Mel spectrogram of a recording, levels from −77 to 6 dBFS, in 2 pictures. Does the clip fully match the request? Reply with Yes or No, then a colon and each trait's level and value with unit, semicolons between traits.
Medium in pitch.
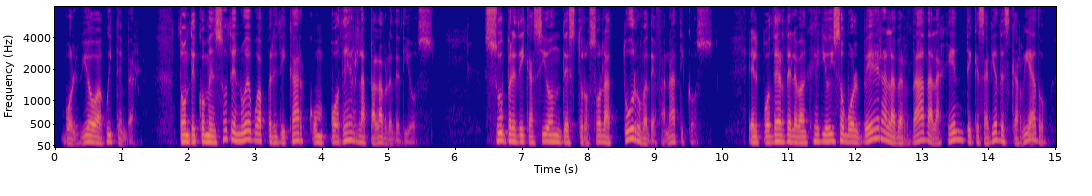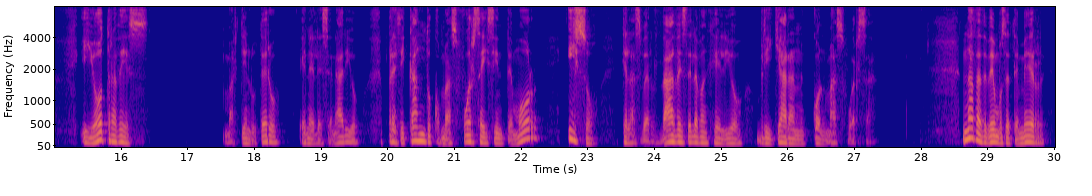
No: low, 125 Hz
